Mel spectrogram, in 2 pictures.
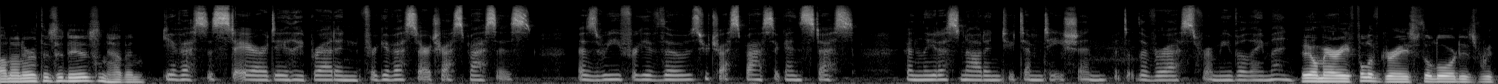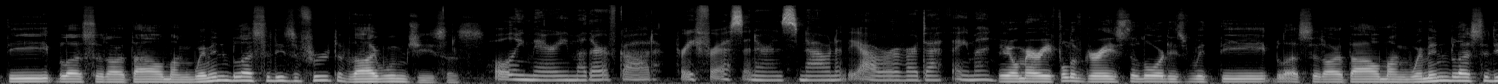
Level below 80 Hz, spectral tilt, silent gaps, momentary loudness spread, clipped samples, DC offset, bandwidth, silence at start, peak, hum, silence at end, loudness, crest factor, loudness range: -54 dBFS; -5 dB/octave; none; 12 LU; under 0.1%; under 0.1%; 17 kHz; 0 s; -4 dBFS; none; 0 s; -24 LUFS; 20 dB; 7 LU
